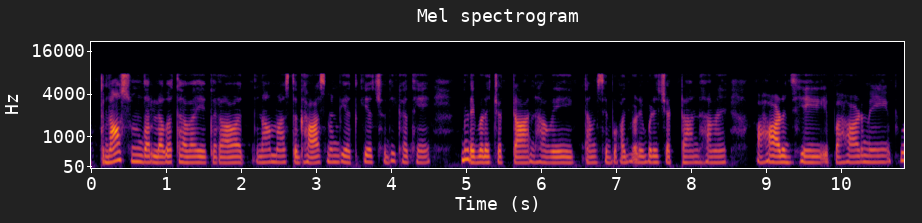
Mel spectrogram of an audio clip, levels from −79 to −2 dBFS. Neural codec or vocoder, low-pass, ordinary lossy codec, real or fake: codec, 16 kHz, 2 kbps, FunCodec, trained on Chinese and English, 25 frames a second; none; none; fake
